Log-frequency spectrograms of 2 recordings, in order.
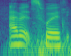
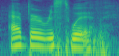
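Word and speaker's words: Aberystwyth: FYI, Abbottzsworth is pronounced Abberisworth.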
